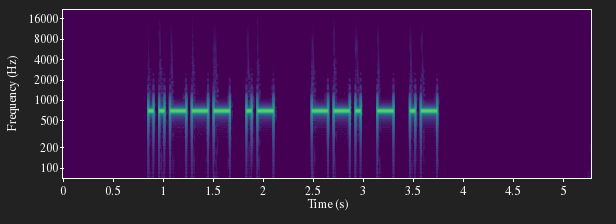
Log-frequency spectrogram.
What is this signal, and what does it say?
Morse code, heard as a keyed tone, about 21 wpm, 700 Hz. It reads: 2A GTA
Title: Field Day Exchanges Encore - 22wpm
